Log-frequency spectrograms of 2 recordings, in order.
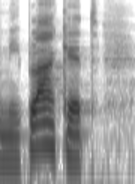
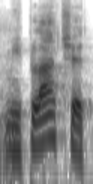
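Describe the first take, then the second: First: It uses restored classical Latin pronunciation. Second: It uses ecclesiastical Latin pronunciation. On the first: "placet is how the Romans pronounced it" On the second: "when you pronounce it in the ecclesiastical pronunciation"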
